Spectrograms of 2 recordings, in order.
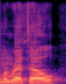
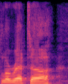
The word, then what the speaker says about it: Loretto: let's finish up talking a little fairview okay unfortunately the girls ran into a buzzsaw loretta spelled loretto pronounced loretta 76-31 but they're a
